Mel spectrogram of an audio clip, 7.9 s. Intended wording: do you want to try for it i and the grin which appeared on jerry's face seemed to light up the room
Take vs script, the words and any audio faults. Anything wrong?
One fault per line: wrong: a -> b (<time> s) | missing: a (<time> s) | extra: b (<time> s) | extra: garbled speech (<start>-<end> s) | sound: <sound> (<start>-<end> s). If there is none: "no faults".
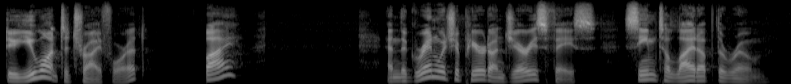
no faults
